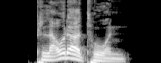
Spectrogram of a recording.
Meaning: conversational tone, casual tone, chatty tone
- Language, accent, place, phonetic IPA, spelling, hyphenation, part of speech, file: German, Germany, Berlin, [ˈplaʊ̯dɐˌtoːn], Plauderton, Plau‧der‧ton, noun, De-Plauderton.ogg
